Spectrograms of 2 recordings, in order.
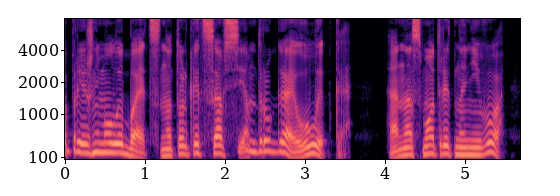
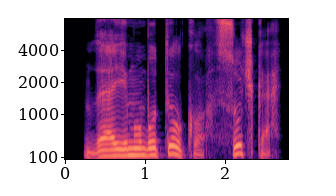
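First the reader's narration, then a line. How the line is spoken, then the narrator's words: Plain. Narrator (Russian): говорит Джонни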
